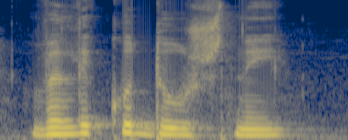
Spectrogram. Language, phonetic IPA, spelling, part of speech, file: Ukrainian, [ʋeɫekoˈduʃnei̯], великодушний, adjective, Uk-великодушний.ogg
- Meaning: magnanimous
